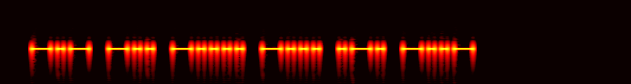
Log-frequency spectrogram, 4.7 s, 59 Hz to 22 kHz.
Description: Morse code, heard as a keyed tone, about 25 wpm, 700 Hz. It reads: KD6BRX
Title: USA Call Signs - 6 Characters - Repeated 3x - 25wpm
